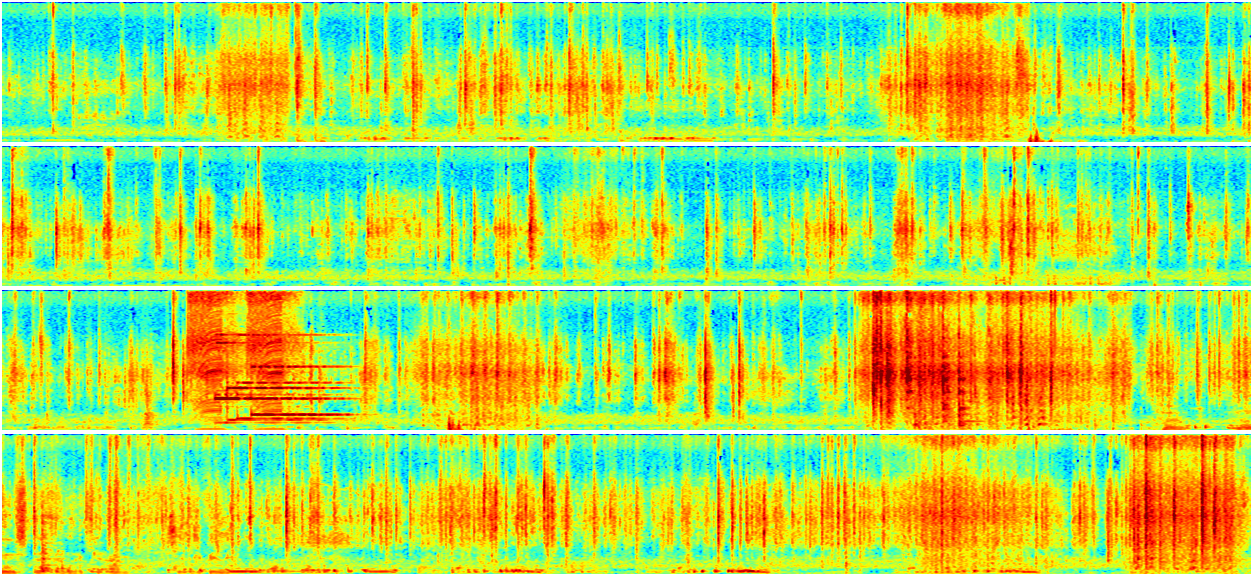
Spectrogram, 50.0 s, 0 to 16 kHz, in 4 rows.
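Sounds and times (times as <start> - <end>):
pigeons cooing: 2.1 - 8.1, 22.1 - 23.8, 36.4 - 45.4, 46.0 - 48.1
high ringing tone: 26.8 - 28.8
rustling bursts: 33.5 - 36.4.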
